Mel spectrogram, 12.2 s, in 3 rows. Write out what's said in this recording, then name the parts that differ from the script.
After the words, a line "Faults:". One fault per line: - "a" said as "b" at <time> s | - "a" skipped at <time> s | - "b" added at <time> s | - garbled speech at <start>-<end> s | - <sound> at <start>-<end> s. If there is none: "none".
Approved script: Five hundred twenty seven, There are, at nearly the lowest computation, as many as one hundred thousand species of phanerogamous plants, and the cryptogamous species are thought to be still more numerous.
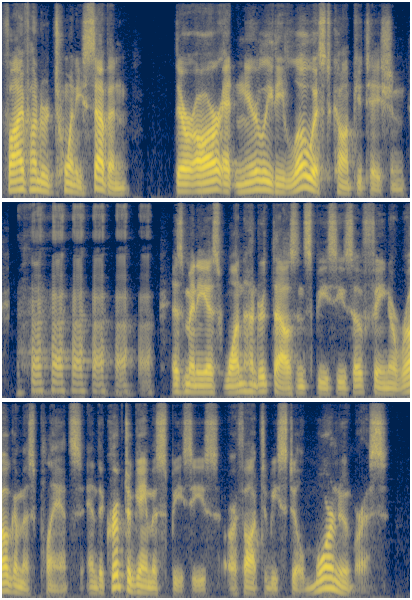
Five hundred twenty seven, There are, at nearly the lowest computation, as many as one hundred thousand species of phanerogamous plants, and the cryptogamous species are thought to be still more numerous.
Faults:
- laugh at 4.2-5.6 s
